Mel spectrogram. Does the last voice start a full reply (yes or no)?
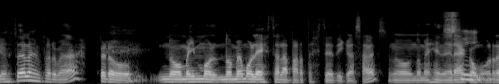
no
